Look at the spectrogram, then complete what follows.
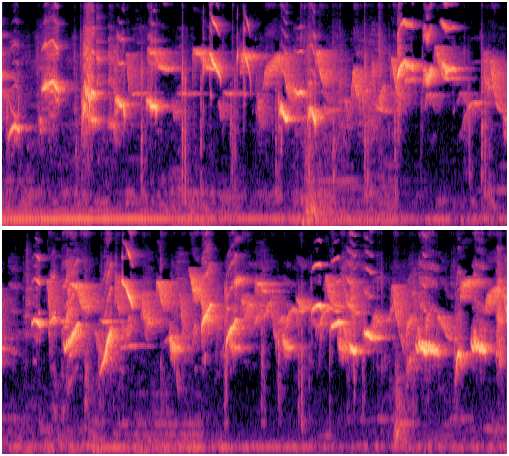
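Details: Gotri green leafbird confronting a young wild green leafbird, pouring out jumbled, fast high chirps and squeaks with brief gaps, a steady low hum underneath.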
